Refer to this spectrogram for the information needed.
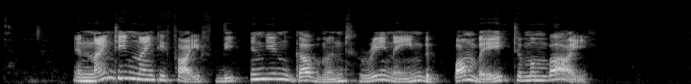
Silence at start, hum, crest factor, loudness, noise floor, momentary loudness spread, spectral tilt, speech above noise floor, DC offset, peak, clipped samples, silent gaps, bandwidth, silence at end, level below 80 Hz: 0.75 s; none; 18 dB; -17 LUFS; -67 dBFS; 8 LU; -6.5 dB/octave; 49 dB; under 0.1%; 0 dBFS; under 0.1%; none; 13.5 kHz; 1.05 s; -56 dBFS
